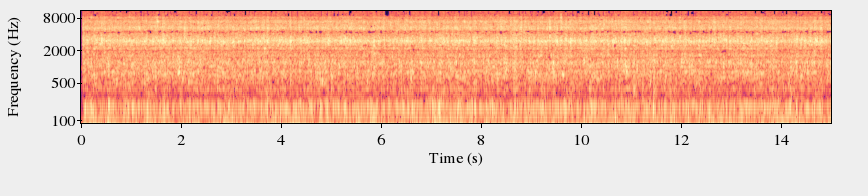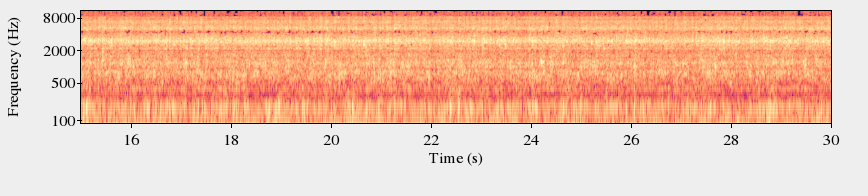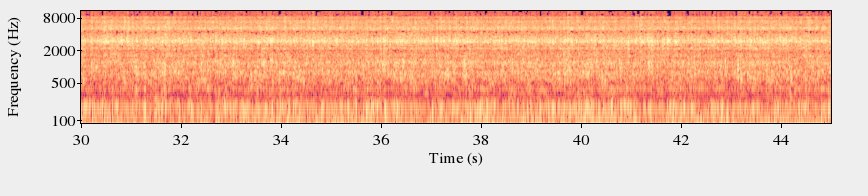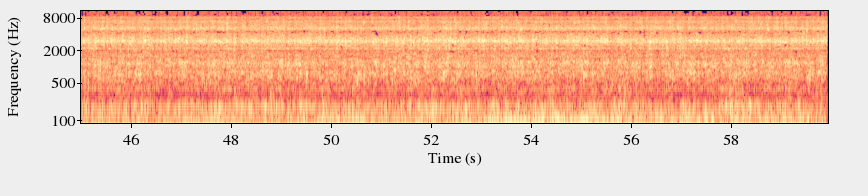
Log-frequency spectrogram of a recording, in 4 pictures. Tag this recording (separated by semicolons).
ambient; field-recording; movie-sound; pipe; sound-effect; water; water-spring; water-tank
